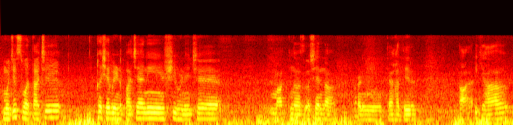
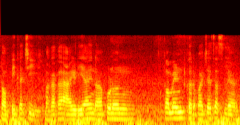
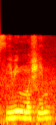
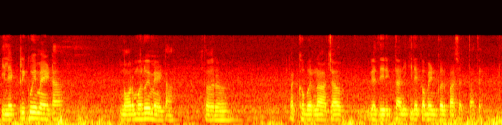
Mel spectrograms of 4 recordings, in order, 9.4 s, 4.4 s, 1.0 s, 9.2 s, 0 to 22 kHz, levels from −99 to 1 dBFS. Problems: none marked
